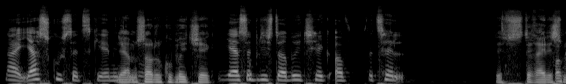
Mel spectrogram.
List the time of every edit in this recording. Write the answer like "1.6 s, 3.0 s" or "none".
1.8 s, 2.5 s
